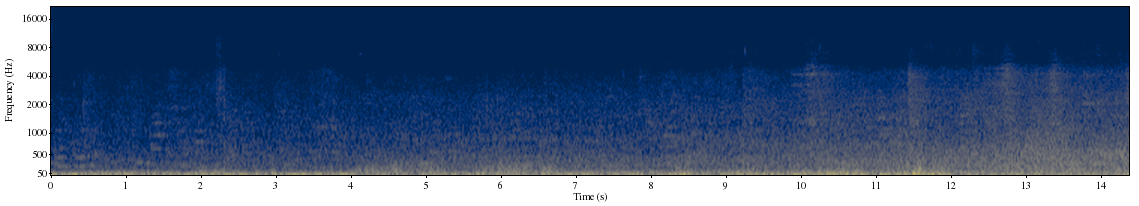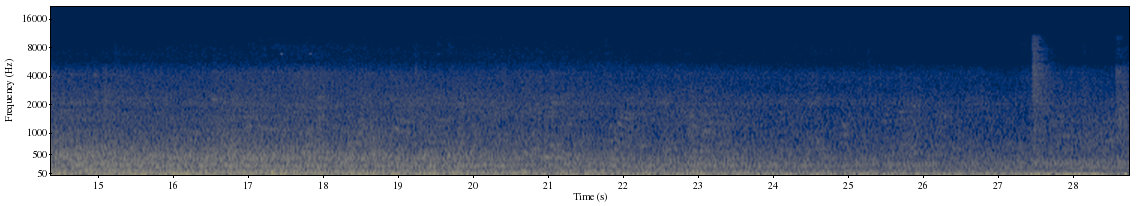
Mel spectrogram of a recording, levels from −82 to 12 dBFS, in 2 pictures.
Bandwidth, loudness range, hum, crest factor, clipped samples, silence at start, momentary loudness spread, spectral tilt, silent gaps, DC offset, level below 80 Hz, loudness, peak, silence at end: 8.2 kHz; 8 LU; none; 20 dB; under 0.1%; 0 s; 9 LU; -7.5 dB/octave; none; under 0.1%; -34 dBFS; -36 LUFS; -8 dBFS; 0 s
